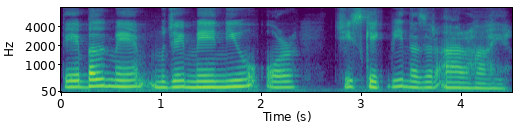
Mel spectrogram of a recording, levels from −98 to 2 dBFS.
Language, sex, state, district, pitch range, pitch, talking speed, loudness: Hindi, female, Arunachal Pradesh, Papum Pare, 195-220 Hz, 205 Hz, 160 wpm, -19 LUFS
